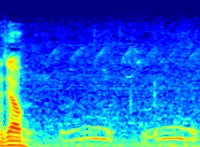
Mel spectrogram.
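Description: Domestic pigeons cooing: two short coos about a second apart, each rising and then falling in pitch.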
